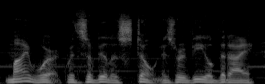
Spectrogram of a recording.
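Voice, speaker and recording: An actor playing a secretive, commanding master of thieves in a fantasy video game, speaking formally with authority. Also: male voice, fairly low pitch, fairly quick, a bit bright, faint music behind, close to an everyday voice.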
